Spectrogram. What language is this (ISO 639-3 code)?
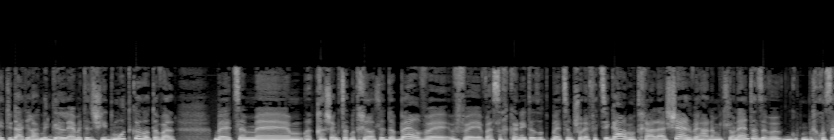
heb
